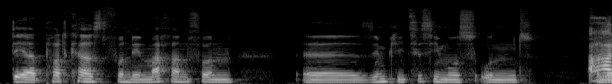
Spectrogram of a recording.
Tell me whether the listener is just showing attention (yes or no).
no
